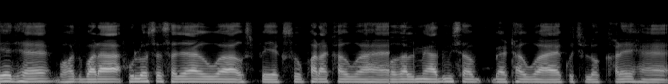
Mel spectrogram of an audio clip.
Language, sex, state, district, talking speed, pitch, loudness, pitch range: Hindi, male, Bihar, Muzaffarpur, 225 wpm, 120 Hz, -27 LUFS, 115-125 Hz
